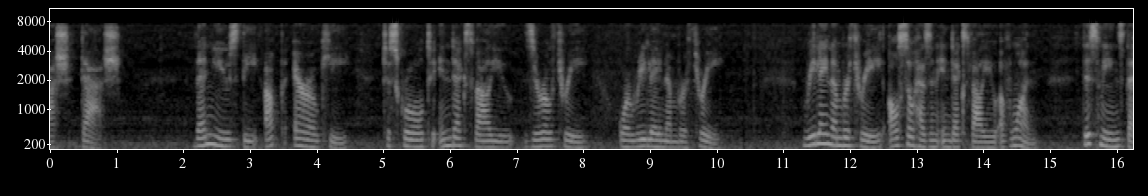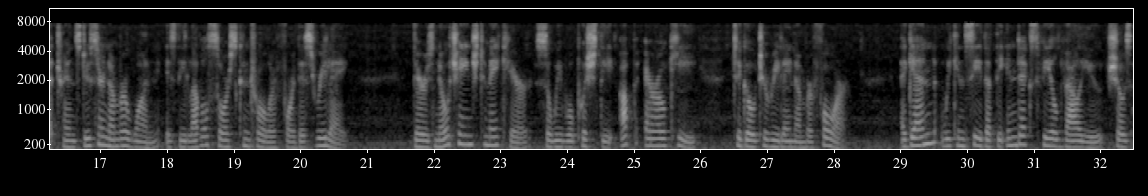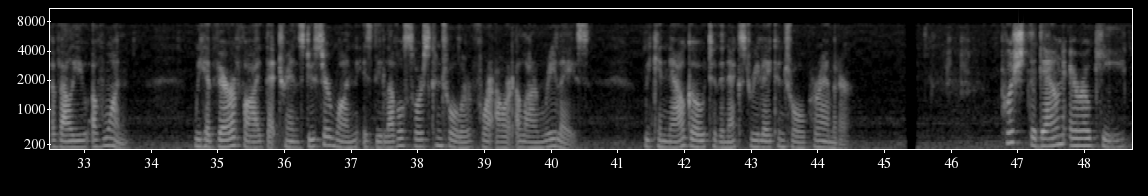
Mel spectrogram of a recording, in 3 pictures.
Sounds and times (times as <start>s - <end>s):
Speech: 0.0s - 1.1s, 2.2s - 10.2s, 11.3s - 14.9s, 15.5s - 20.8s, 21.7s - 28.3s, 29.0s - 33.8s, 34.6s - 40.6s, 41.4s - 44.6s, 46.8s - 48.7s.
